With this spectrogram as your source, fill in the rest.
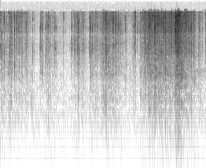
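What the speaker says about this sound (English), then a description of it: "I'm going to open my little packet that I get with these." Small plastic packet from a leather tote bag kit crinkling as it is torn open, a close, fairly quiet rustle with sharp tearing bursts near the end.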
